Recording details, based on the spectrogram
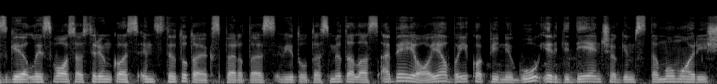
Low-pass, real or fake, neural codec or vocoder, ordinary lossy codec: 9.9 kHz; fake; vocoder, 22.05 kHz, 80 mel bands, WaveNeXt; Opus, 64 kbps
